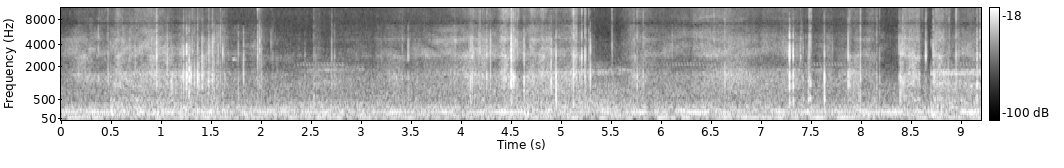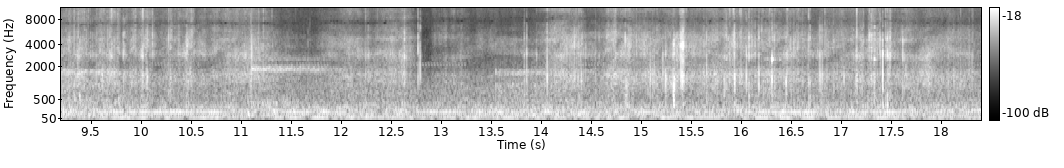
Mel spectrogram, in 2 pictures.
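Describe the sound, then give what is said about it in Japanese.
Something being whisked into foam: a steady, fizzy crackle of many tiny clicks and rustles running continuously, fairly quiet, with no voices. “ああそうだ、泡立てる音聞かせてあげるわね。”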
